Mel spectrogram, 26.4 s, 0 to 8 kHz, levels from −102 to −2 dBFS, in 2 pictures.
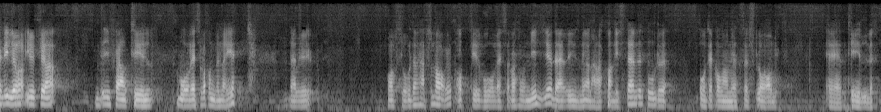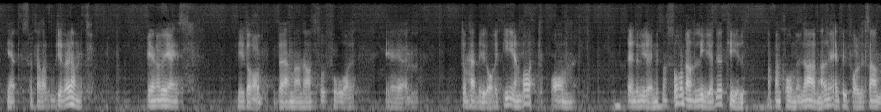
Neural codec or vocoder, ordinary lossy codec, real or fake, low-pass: codec, 16 kHz in and 24 kHz out, 0.6 kbps, FireRedTTS-2 codec; none; fake; 7.2 kHz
